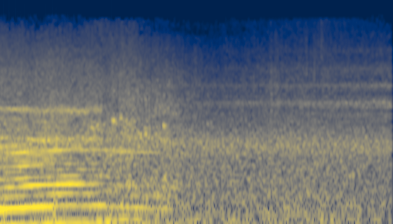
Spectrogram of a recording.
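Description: Car burnout: the engine running at high revs, its note falling slightly and dropping away about two seconds in, leaving a hiss of spinning, skidding tyres that fades and holds at a lower level.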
